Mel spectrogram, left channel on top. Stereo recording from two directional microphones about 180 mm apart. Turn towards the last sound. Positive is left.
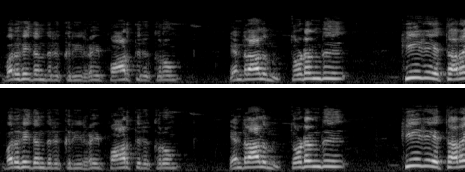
turn(degrees=-15)  # may be behind; listen again after turning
